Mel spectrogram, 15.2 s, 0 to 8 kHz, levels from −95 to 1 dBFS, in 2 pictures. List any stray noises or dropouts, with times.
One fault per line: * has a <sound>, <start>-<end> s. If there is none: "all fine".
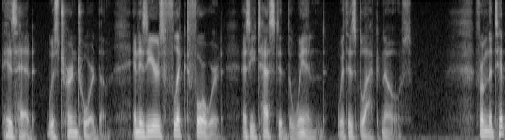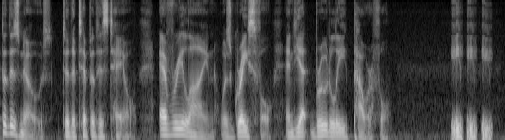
* has a laugh, 14.3-15.0 s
